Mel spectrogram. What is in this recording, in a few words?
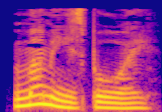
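"mummy's boy", American English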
